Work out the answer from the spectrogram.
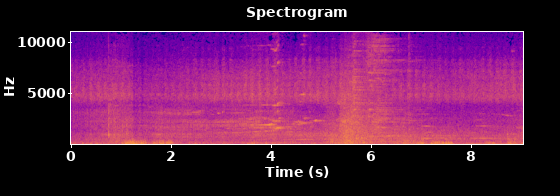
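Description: Intermodal container freight train rolling slowly past, with a steady rumble of wagon wheels on the rails and short high squeals from the wheels on the curving track around the middle, followed by a louder rush of noise.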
